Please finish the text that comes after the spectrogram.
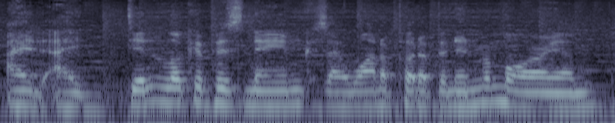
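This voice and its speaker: A man's voice: medium pitch, little pitch movement, quick pace, a little mellow, soft background music. A man hosting a casual panel chat about movies, jokey and given to quoting lines in mimicked voices. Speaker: host of a film review show.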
